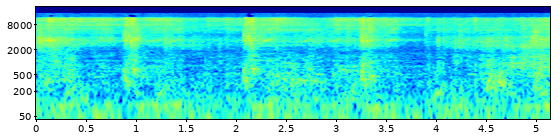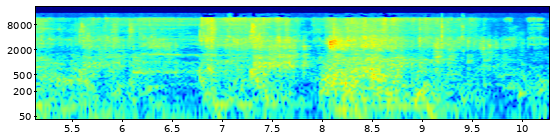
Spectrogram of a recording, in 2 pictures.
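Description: A sword strikes creatures with repeated thuds and hits.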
